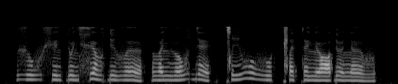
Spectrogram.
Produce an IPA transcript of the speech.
ʒ u v ʃ ɨ lʲ ɗ u lʲ xʲ ɐ v ɗ i v ɘ | ð ɐ lʲ ð o v d e | ǀ i v u v u ǁ ɘ t ɘ lʲ ɔ ɗ ɨ l ɘ v

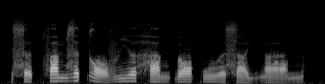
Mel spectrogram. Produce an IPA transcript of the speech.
s əː˨˩ t̚ f a˧ m z ə˦˥ t̚ ɣ ɔ˧˩ v i˧ ə̯ h a˨˩ m ɗ ɔ˧ k w u˨˩ ə̯ s a˧˩ j ŋ a˧˩˨ m

